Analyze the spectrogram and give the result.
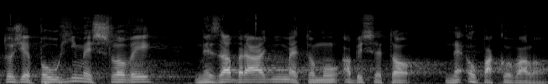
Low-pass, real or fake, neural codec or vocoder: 10.8 kHz; real; none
